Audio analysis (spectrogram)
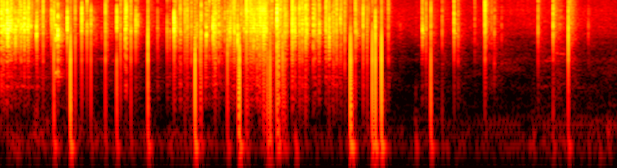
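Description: Dried red chillies and mustard seeds spluttering in hot oil for a tamarind-soured prawn curry, throwing out a fast run of sharp crackling pops that thin out to scattered bursts near the end.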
